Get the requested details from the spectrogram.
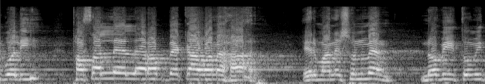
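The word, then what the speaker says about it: وانحر: এই গলার ভেতর থেকে হেটা উচ্চারণ করবেন, ওয়ানহার, হাই হুটি, হাই হাওয়াজ নয় মাপেরা।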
